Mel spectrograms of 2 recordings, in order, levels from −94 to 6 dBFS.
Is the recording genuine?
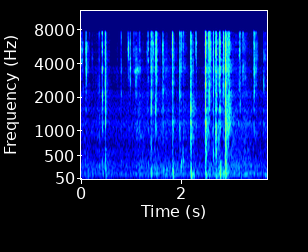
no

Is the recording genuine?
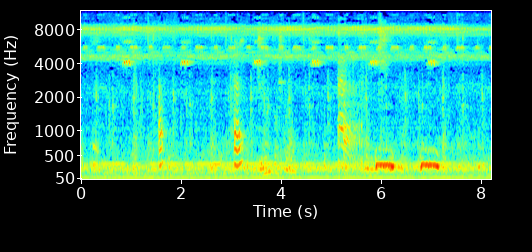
yes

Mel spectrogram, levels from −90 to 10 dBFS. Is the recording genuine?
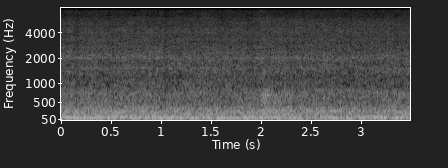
no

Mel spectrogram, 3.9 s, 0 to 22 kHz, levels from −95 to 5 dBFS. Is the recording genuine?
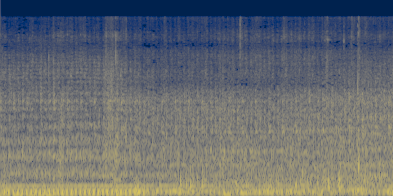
yes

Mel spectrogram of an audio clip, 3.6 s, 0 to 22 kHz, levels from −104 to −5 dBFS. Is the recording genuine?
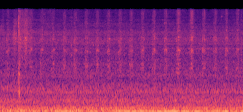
yes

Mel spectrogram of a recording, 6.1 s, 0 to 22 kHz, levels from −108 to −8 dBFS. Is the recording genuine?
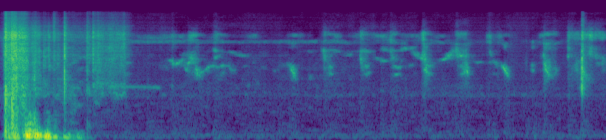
no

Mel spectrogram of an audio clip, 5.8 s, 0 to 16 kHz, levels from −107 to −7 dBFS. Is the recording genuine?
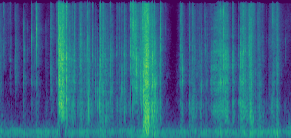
yes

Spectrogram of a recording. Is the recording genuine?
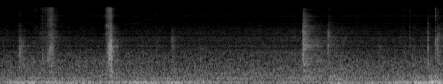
no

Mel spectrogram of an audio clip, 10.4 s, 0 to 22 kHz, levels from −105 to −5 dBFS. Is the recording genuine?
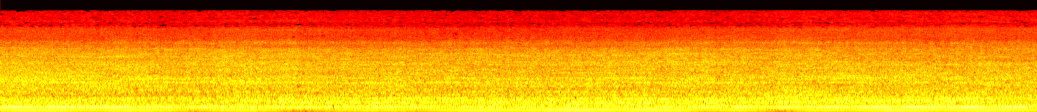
yes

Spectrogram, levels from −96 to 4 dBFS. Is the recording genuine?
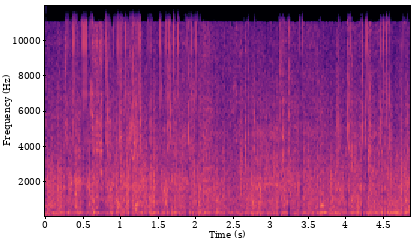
yes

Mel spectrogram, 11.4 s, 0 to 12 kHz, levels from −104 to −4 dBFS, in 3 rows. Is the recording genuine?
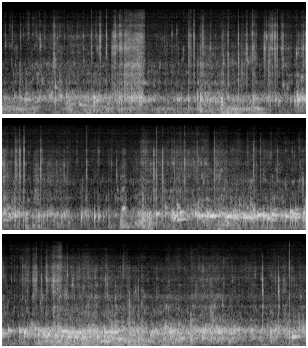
no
